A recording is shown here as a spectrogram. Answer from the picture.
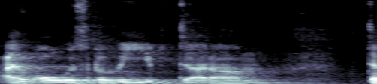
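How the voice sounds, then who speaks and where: A man speaks with a slight Australian accent and ordinary pitch variation. His somewhat breathy voice carries audible room echo. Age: 20s. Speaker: YouTuber. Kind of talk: live stream chat. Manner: casual.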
